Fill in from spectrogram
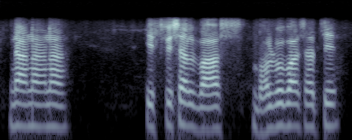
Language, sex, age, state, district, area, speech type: Bengali, male, 18-30, West Bengal, Darjeeling, urban, conversation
